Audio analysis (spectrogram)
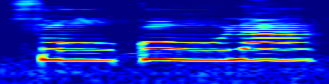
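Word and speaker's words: sô cô la: Tout neutre, chocolat. Le S avec le O, avec le chapeau, ça fait so, comme un seau. CO avec chapeau, ça fait co. Et LA, la, chocolat, pour chocolat.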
